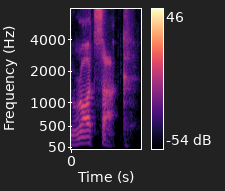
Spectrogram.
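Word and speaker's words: רצח: that that's not really important now how you pronounce it is basically rotsock rot sock in its word seven five two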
